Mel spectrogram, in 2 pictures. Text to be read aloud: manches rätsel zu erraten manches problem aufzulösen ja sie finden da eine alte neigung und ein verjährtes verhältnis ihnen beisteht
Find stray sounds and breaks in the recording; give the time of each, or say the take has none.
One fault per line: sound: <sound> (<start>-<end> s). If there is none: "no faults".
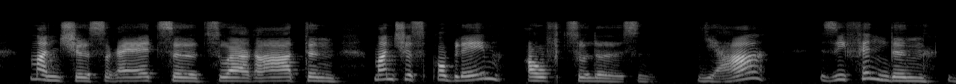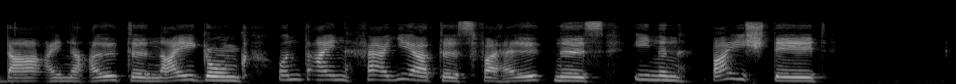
no faults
